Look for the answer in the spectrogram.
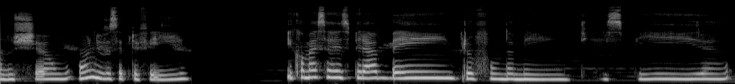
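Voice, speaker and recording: A Brazilian woman guiding a sleep meditation in a soothing, hushed, spa-like manner. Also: on the high side. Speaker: meditation guide. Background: soft background music.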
